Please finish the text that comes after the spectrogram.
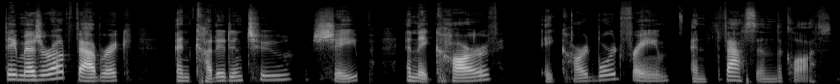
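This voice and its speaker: A woman reads a picture book aloud to children at a slow, deliberate pace. Her voice is bright and swoops expressively as she leans on key words. The sound is close and dry. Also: on the low side, lively intonation, gravelly, dry recording. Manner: dramatic, deliberate storytelling with emphasized words. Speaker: librarian reading aloud to students.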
